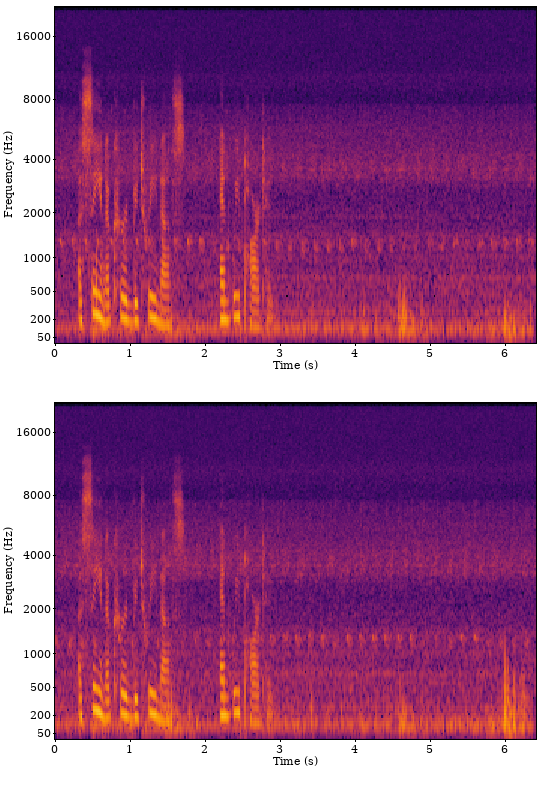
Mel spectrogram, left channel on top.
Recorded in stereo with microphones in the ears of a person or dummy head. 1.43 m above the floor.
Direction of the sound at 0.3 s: 15° left (ahead or behind).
